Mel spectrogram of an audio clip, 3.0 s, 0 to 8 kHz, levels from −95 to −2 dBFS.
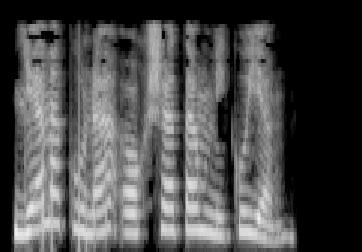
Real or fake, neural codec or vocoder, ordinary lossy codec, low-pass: real; none; MP3, 24 kbps; 7.2 kHz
